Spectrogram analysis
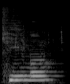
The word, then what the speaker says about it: Kemah: If you don't know, his name is Kemah. That's how you pronounce it.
